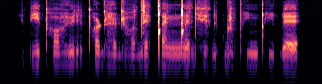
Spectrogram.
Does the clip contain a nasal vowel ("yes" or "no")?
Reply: no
